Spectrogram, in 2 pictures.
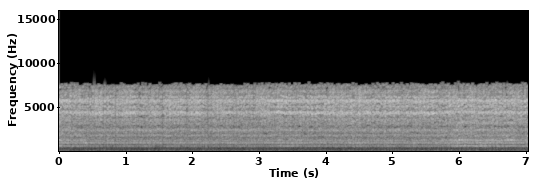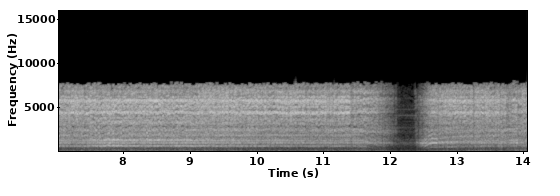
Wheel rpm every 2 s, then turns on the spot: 160, 160, 160, 160, 160, 150, 90.
none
